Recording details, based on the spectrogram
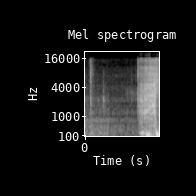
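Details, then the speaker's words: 2013 Yamaha Zuma with GY6 swap, new stator, starter solenoid and fuel pump, first start: a brief crank, then it fires first try into a loud, throbbing, steady run, with a little exhaust smoke from PB Blaster; a healthy start. "this sucker is loud got a little bit of smoke coming out of the exhaust pipe that's from that pb blaster"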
